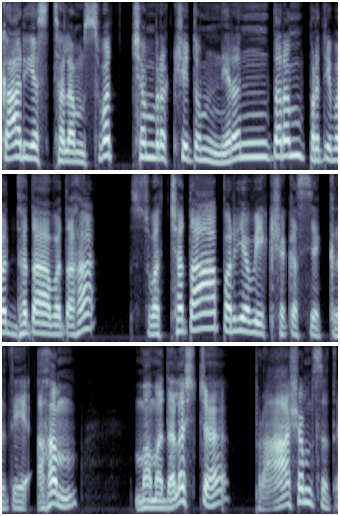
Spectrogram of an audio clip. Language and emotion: Sanskrit, happy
